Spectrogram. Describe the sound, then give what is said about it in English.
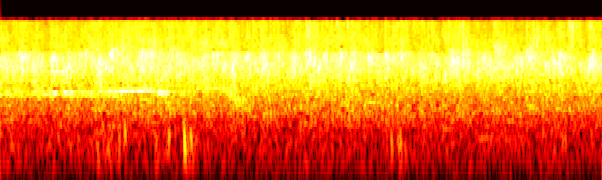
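Steady applause from a crowd for the people from Fort Atkinson fills the whole six seconds, a dense crackle of many hands clapping at an even loudness, with a faint tonal whistle briefly audible early on. “Let's give these folks a hand clap.”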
